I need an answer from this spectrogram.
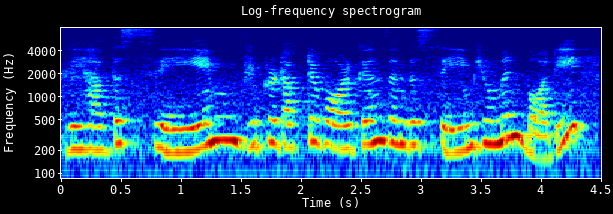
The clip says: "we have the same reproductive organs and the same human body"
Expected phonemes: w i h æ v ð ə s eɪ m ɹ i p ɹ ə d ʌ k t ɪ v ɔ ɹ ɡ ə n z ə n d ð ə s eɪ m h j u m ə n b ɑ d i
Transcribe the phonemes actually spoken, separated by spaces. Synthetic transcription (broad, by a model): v i h æ v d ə s eɪ m ɹ i p ɹ ə d ʌ k t ɪ v ɔ ɹ ɡ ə n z ə n d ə s eɪ m h j u m ə n b ɑ d i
